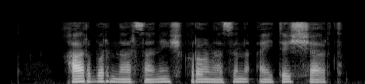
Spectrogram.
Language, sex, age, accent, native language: Uzbek, male, 18-24, Qashqadaryo, Uzbek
